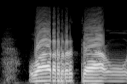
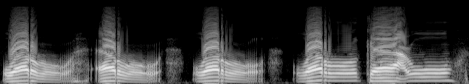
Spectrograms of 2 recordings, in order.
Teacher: sini ada huruf ro yang ditandai dengan warna biru tebal menakan huruf rnya dibaca dengan ro tafkim yaitu ro yang tebal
